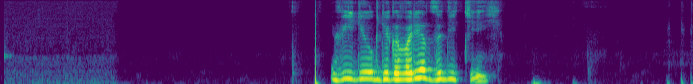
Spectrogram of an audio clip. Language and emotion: Russian, neutral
